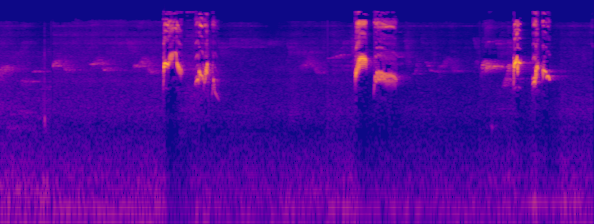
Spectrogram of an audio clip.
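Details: Red-whiskered bulbul female song meant to provoke males to sing in contest; three loud warbling whistled bursts spaced about two seconds apart, each of two or three quick notes, with faint soft notes in between.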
